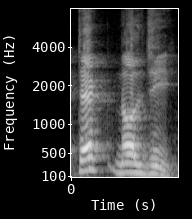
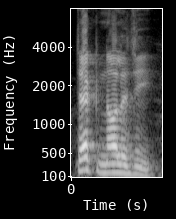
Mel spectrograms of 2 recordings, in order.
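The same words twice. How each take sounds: The two takes are said the same way.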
